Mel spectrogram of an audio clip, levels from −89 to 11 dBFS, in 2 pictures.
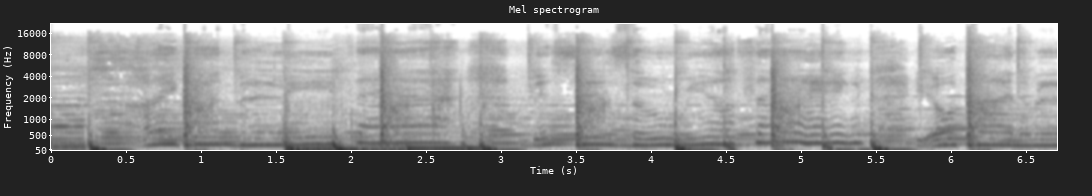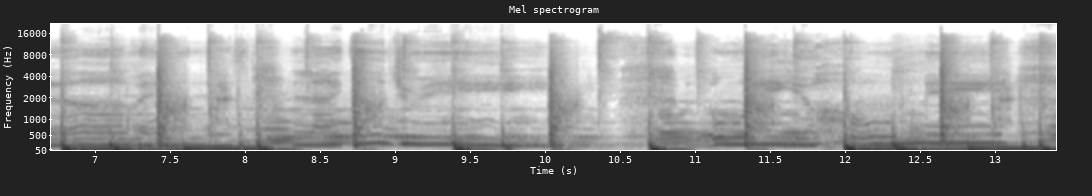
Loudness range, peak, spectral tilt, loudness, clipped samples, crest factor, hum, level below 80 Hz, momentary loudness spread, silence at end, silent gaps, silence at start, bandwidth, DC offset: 3 LU; -4 dBFS; -6 dB/octave; -22 LUFS; under 0.1%; 16 dB; none; -24 dBFS; 8 LU; 0 s; none; 0 s; over 20 kHz; under 0.1%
